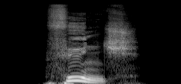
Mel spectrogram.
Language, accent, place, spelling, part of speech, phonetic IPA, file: German, Germany, Berlin, fühnsch, adjective, [fyːnʃ], De-fühnsch.ogg
- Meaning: alternative form of fünsch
